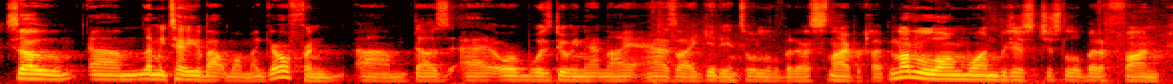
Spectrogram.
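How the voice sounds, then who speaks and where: Fast-talking, bright-voiced young man. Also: on the low side. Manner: chatty, swears freely, many fillers. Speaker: gaming commentator. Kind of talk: casual storytelling over gameplay.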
